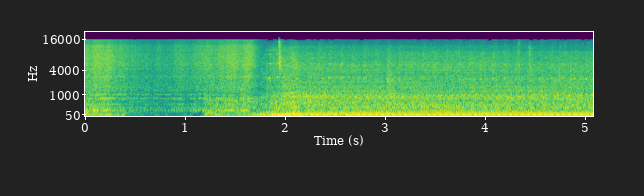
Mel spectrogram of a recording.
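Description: An old KrAZ-256B1 Soviet dump truck diesel engine starting and settling into a loud, steady rumbling idle, close up and alone.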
